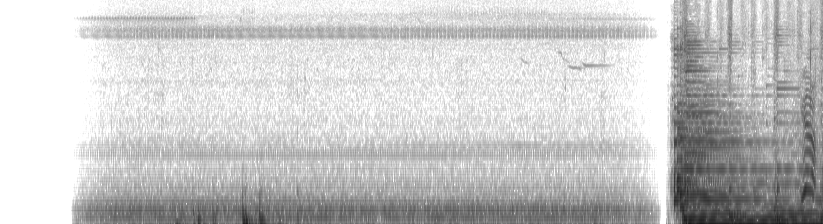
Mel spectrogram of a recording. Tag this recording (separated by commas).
Music, Bird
